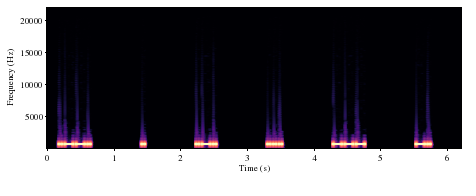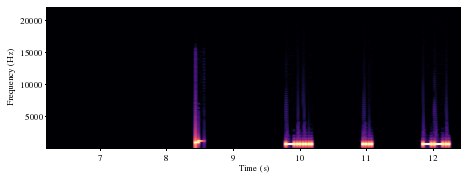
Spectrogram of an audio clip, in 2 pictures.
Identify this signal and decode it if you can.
Morse code, heard as a keyed tone, about 28 wpm, spaced as for 10 wpm, 700 Hz. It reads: PERSON BIG
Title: 6x Character Spacing - Top 500 Words - 28wpm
